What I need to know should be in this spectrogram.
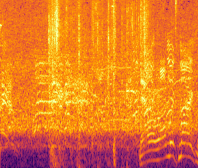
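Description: Football players collide with thudding impacts.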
